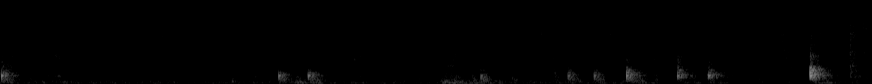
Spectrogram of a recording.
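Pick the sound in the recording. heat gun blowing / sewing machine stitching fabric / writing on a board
writing on a board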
